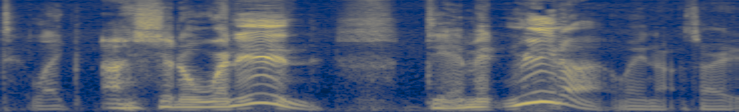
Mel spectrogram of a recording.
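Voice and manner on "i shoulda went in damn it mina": creaky, very loud bellow. Acting out an angry character in a fan story: Bakugo voice. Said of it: "that's my Bakugo voice".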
